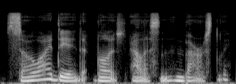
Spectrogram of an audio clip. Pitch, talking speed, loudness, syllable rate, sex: 180 Hz, 155 wpm, -16 LUFS, 6.8 syllables/s, female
